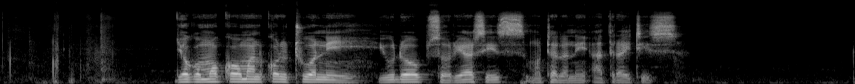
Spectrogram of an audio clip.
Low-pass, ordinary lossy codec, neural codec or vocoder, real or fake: none; none; none; real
